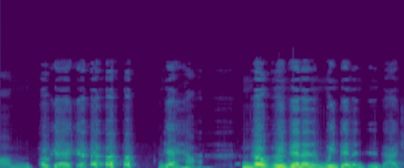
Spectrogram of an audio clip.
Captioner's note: laughs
